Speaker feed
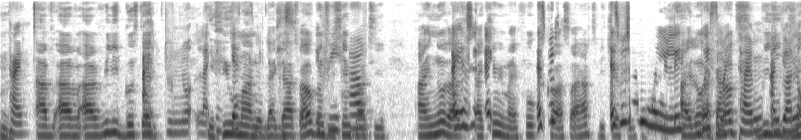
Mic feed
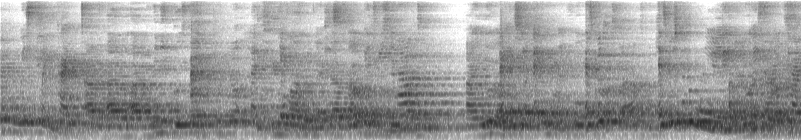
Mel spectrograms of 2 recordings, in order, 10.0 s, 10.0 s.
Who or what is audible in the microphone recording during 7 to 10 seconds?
echo only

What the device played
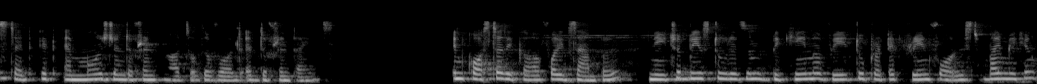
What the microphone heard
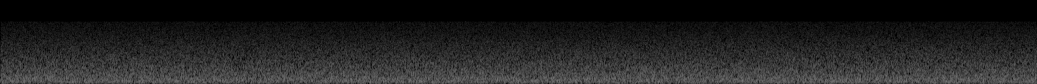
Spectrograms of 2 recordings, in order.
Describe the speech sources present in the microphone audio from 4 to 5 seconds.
neither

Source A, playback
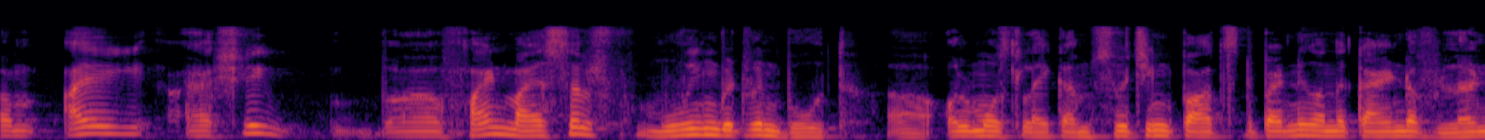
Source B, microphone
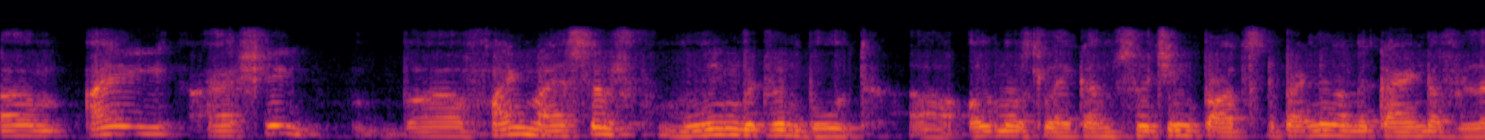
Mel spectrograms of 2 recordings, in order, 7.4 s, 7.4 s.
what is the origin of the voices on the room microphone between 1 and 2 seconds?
echo only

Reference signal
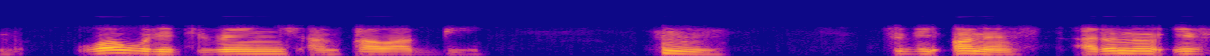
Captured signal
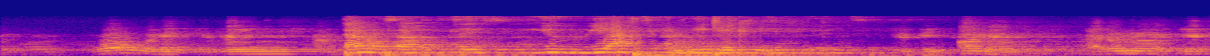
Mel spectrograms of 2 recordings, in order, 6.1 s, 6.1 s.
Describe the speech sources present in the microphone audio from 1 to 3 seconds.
both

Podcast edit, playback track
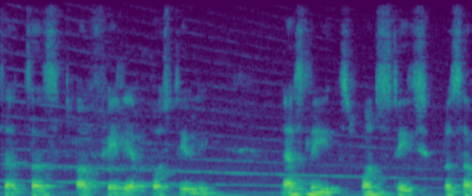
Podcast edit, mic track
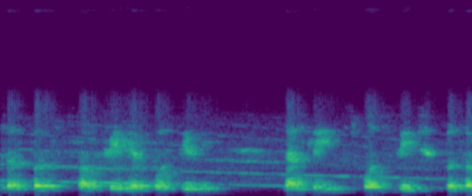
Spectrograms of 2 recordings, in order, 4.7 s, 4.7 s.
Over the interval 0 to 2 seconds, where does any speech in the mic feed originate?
echo only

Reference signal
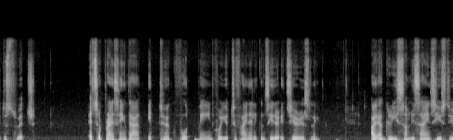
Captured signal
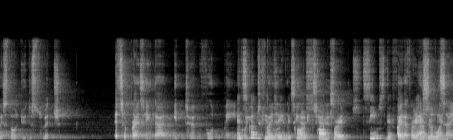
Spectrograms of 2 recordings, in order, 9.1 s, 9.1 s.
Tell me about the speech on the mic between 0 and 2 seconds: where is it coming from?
echo only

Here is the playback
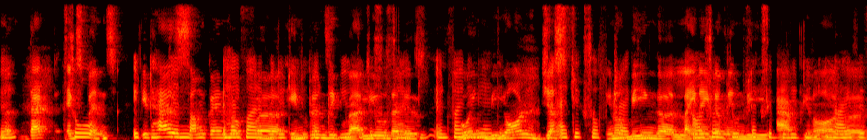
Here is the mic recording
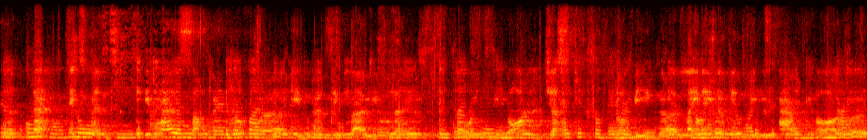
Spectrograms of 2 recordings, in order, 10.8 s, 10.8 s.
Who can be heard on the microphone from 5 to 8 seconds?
both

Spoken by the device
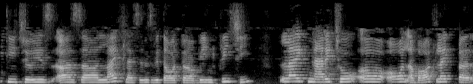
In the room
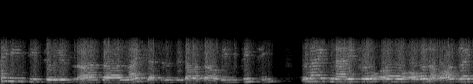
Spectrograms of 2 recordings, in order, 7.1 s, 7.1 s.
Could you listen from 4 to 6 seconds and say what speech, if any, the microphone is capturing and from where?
echo only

